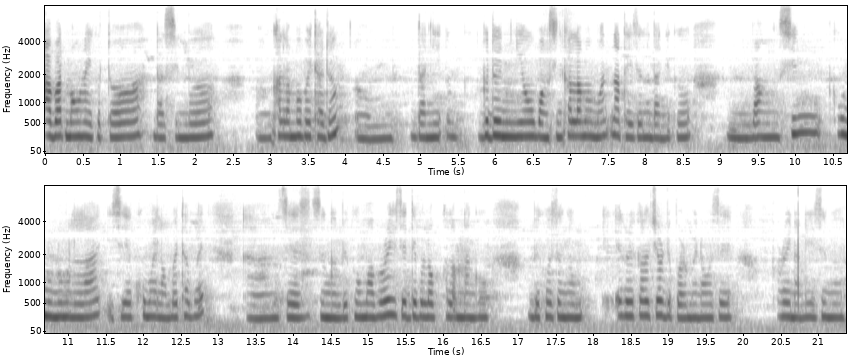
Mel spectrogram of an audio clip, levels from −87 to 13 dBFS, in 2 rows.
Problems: low volume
